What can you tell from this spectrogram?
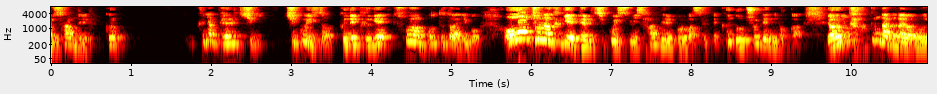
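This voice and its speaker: A man in his thirties, a pastor, preaching a conversational sermon with jokes and laughter, recorded from a distance in a church sanctuary. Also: on the high side. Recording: roomy hall from a distance.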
